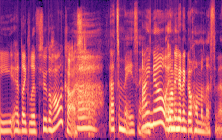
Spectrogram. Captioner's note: gasps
